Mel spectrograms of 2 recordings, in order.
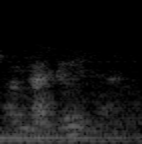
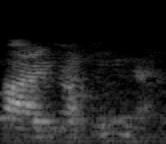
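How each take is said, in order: First: Very soft, low refusal under the breath; muttered refusal. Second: "I am not doing that" with stress on I and am, fuller voice; insist, spelling out each word; firm refusal. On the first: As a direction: say it to yourself, almost inaudible. Refusing bird's request. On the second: Refusal repeated firmly. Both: Real, not acted.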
